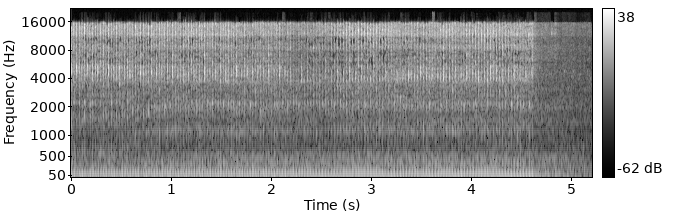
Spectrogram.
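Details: Old Farmall tractor at a pre-auction preview: steady, even low putter at idle with no knocks or misses, then the engine shuts off; a healthy idle.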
